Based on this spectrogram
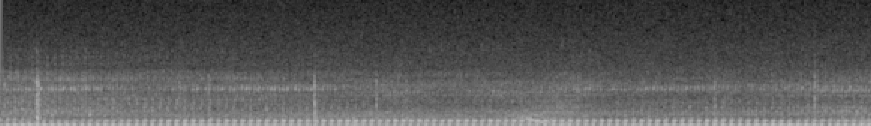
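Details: Small scooter engine running with a loud, raspy, buzzing exhaust after the muffler tip fell off on the road and the internals were lost, leaving only the empty muffler can.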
